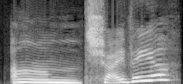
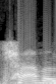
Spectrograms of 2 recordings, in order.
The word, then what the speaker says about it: Chava: Chaivea? It's pronounced Chava, miss.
